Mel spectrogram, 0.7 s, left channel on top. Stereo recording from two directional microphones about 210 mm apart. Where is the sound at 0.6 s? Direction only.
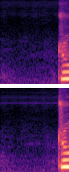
45° right (ahead or behind).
